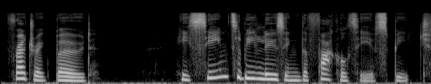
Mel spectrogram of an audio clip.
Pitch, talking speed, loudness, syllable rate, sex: 220 Hz, 155 wpm, -20 LUFS, 5.2 syllables/s, female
